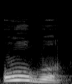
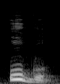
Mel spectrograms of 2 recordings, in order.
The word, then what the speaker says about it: Hugo: som a palavra Hugo o nome Hugo ó risque esse h e vê se mantém o mesmo som Hugo Manteve Ah então quatro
